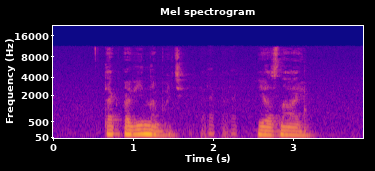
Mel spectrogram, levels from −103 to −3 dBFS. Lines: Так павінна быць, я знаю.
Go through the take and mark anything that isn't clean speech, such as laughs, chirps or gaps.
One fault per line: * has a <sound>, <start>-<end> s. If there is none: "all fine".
* has a laugh, 1.8-2.3 s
